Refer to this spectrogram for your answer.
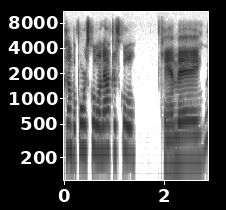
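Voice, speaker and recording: With a Texan accent, a woman speaks in a high, animated voice with ordinary pitch variation. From Texas. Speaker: school counselor. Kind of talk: podcast interview.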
